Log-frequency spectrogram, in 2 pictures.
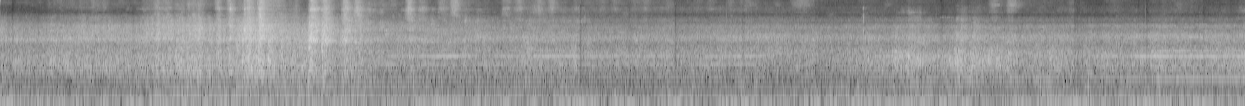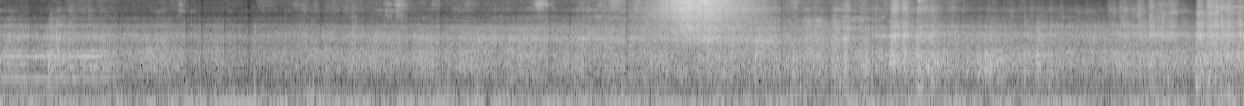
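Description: Steady loud rumble of a train carriage rolling through without stopping at a small station, with rhythmic clickety-clack of wheels over rail joints and wind buffeting the microphone throughout; no voices.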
